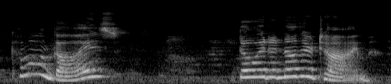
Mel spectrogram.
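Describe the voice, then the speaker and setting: A woman speaks at a very slow pace. There is light noise in the background. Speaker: eating show vlogger. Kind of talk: casual vlog chat. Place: home room. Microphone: camera far.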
